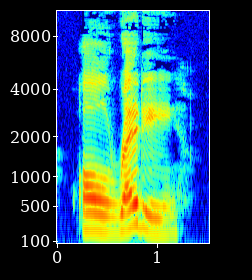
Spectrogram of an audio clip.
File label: "already", English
